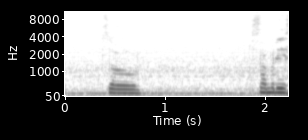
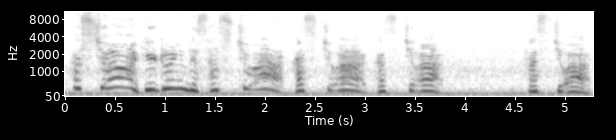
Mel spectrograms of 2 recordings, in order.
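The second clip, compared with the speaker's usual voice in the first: high, hammed-up plea of a wronged lover; mock betrayed lament; 7 semitones higher, slower than usual. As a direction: wail "why" in mock heartbreak, much higher pitched. Acted betrayed lover asking why.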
